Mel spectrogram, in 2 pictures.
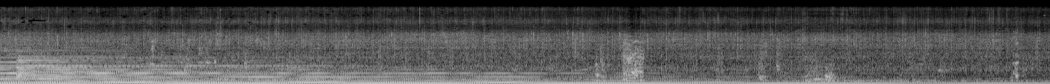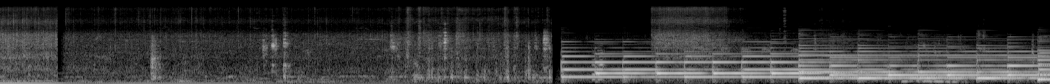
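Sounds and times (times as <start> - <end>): food sizzling in oil: 0.0 - 14.4, 17.0 - 18.0.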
